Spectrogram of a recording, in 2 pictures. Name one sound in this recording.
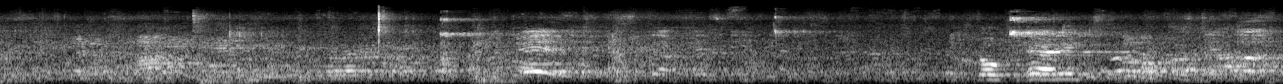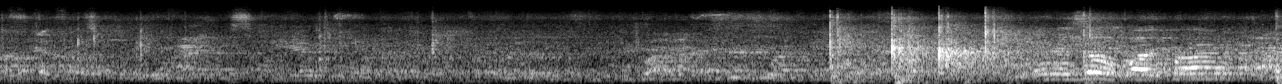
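A crowd of spectators chatters nearby in a large echoing gym.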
